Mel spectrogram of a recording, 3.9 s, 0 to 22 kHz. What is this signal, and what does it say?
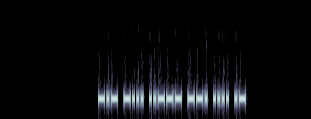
Morse code, heard as a keyed tone, about 45 wpm, 700 Hz. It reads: KB2GHA
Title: USA Call Signs - 6 Characters - 2x Character Spacing - 45wpm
